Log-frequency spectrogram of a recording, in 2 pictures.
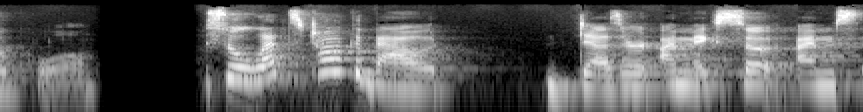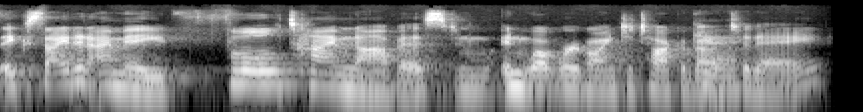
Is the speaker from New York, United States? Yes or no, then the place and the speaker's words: yes; New York, United States; you know, as a New Yorker, it's interesting.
